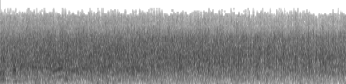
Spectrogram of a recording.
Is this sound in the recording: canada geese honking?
no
